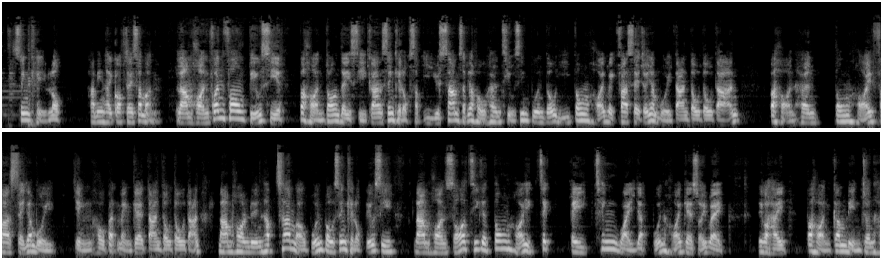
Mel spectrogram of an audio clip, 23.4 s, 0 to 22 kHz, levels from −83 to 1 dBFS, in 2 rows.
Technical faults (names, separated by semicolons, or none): call audio freeze; short concealed packet loss; call bitrate drop; jitter buffer speed-up; sound cut by the noise suppressor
